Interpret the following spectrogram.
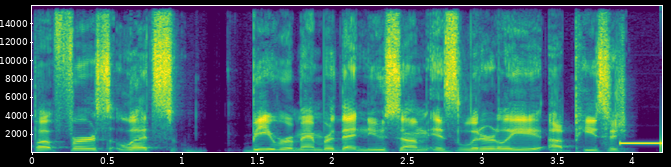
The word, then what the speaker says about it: Newsom: Call me new scum to my face. I'm not It's not funny. It's not freaking funny. Don't you call me NewsCUM. I'm literally Newsom. Say it right.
